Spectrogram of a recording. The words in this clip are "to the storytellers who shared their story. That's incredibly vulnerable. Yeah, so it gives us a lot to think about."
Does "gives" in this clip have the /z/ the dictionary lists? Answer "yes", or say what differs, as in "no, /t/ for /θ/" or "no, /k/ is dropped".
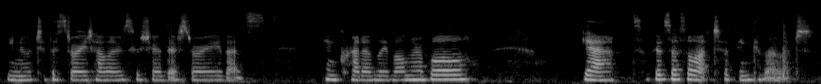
yes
